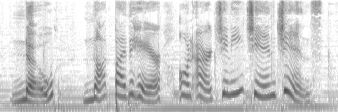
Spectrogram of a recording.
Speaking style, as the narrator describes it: shrieked the pigs

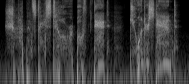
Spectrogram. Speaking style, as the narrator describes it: hissed again

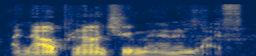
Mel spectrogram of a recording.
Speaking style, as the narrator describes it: he quietly is like

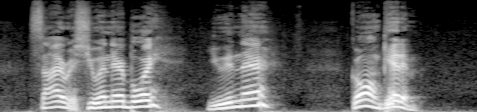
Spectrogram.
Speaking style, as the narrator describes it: One of the attackers on the outside began to holler

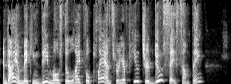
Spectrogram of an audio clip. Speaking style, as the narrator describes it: cried Sybil

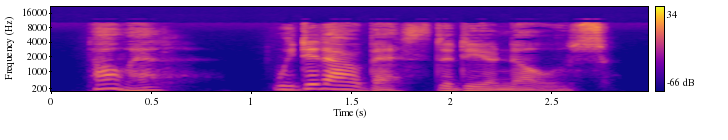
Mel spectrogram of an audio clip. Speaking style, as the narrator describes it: she gave a little sigh, and said

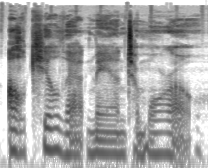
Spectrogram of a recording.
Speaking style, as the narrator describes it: Owen whispered

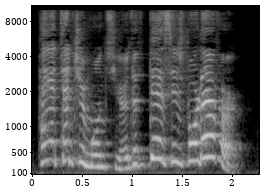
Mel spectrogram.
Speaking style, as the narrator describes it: cried the king in tones of sternest menace

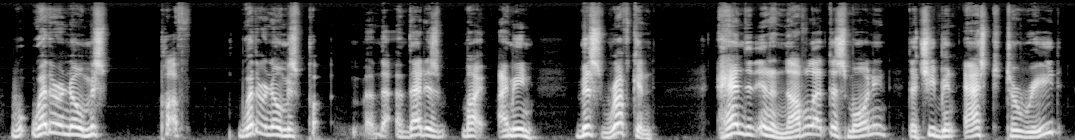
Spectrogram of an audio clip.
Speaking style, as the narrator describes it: stammered

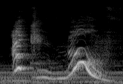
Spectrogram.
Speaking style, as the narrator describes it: cried

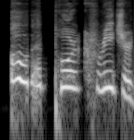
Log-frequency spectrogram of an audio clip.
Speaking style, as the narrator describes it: Tina wailed, stunned by the depth of his love that he would sacrifice himself to save her even though he was turning into a monster

